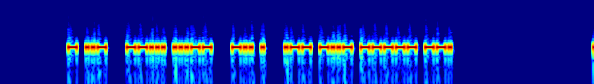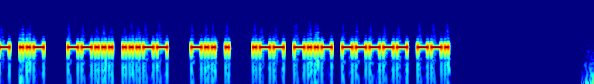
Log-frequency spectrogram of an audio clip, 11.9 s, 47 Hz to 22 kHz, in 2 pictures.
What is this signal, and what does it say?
Morse code, heard as a keyed tone, about 46 wpm, 700 Hz. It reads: TU 73 DE WX0G TU 73 DE WX0G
